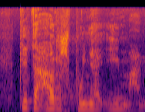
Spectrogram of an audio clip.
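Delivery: normal talking voice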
